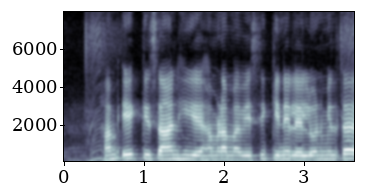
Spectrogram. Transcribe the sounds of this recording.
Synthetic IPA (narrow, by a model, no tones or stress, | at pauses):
hɐmeːkːɪsaːnɦieɦɐmɽamɐʋeːsikɪneleːloːnmɪlt̪aɦɛ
